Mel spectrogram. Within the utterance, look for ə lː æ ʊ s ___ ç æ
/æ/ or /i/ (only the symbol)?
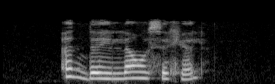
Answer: æ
